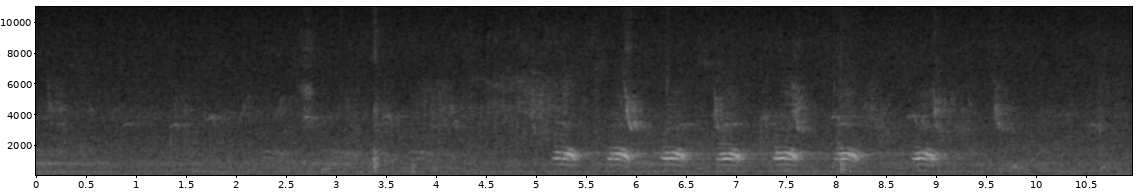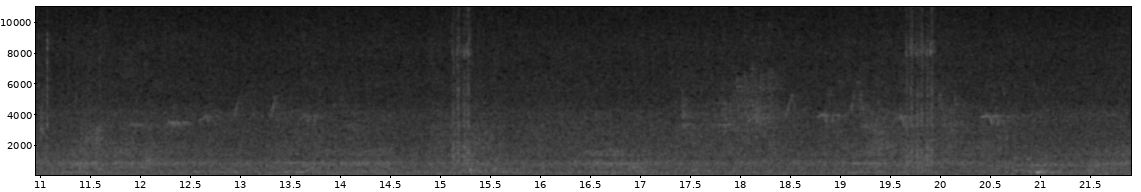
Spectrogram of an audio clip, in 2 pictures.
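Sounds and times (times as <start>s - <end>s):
bird calling: 5.2s - 9.2s.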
